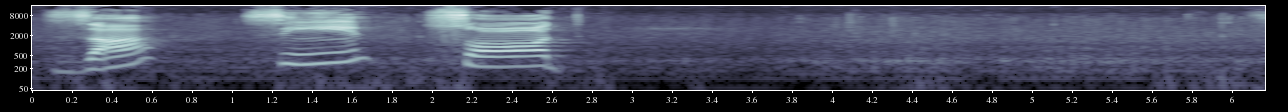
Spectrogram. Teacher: جب زبان کی نوک سے اوپر نیچے کے اگلے دونوں دانت آپس میں ملیں اس سے زا سین صاد ادا ہوتے ہیں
